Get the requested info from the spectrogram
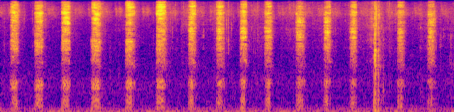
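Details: European hedgehog puffing during mating, labelled a hedgehog fight. Quick, airy snorts pulse almost four times a second, evenly spaced, hissy and sharp-edged.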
